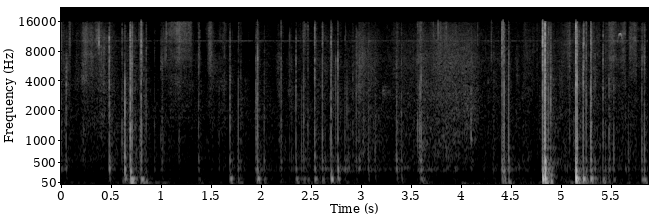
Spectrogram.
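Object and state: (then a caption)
Foam dice cube. A large red dice cube with black pips, probably soft foam, is held in both hands and tapped and scratched with fingertips and short nails. Irregular, dull, low thuds that die away almost instantly mix with faint scratching between them. The two loudest taps come near the end of the clip.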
